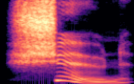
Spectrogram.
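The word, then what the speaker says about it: schön: Without the dots, the word shaun means already. But if you add that umlout, shun means beautiful.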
